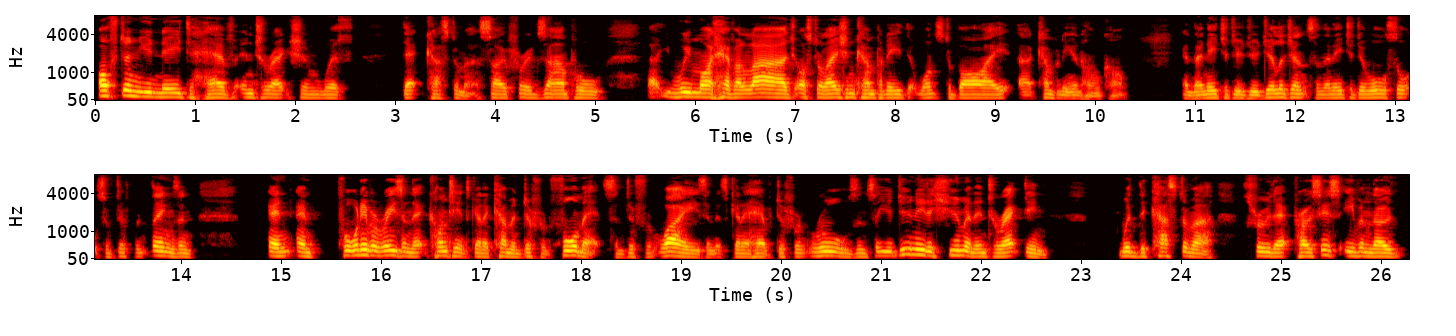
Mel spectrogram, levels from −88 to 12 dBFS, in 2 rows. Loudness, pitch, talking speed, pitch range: -25 LUFS, 130 Hz, 200 wpm, 120-145 Hz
